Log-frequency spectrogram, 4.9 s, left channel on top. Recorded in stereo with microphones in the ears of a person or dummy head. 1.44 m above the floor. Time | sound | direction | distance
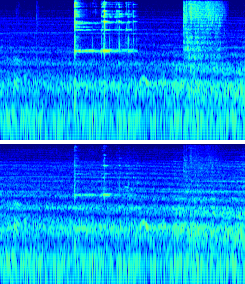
0.0 | an aircraft | 70° right (ahead or behind) | ?
1.5 | breaking glass | 65° left (ahead or behind) | ?
3.7 | tearing paper | 80° left | ?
